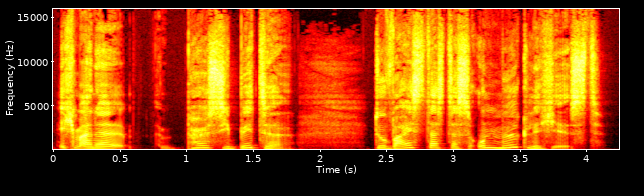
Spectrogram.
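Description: A man voicing an urgent, bossy teenage girl in an audiobook, with raised, insistent lines that tip quickly into panic. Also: sits high, huge pitch swings, breathy edge, dry recording, studio quality, pitched above the performer's own voice, heavily acted. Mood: panicked. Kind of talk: audiobook character voice.

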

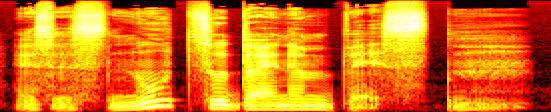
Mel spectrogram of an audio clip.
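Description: Narrator putting on a slow, taunting menacing man. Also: mid-range voice, very animated, warm tone, no echo, clean studio sound. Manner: slow, taunting, drawn-out delivery. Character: threatening man with a knife, mocking and menacing.

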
